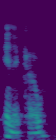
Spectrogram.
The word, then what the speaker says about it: Iniko: So I've brought Jericho by Ino. Ino. That's how you pronounce it.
